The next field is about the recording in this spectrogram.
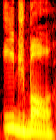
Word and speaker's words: IJBOL: It's pronounced Eejbowl instead of LOL. You say Eejbowl for I just burst out laughing.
